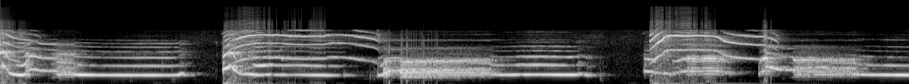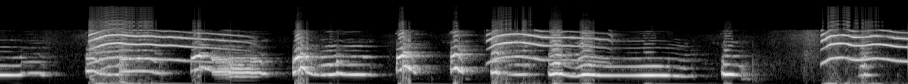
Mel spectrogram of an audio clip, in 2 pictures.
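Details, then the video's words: Siberian Husky in a long howling bout: repeated drawn-out notes that start high and descend, then quicker broken yips and short howls toward the end, with only brief silences between. "Husky Howling"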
